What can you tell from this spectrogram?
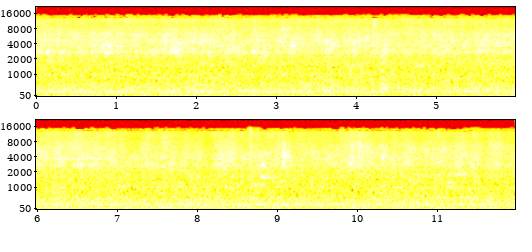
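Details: Quiet, constant broadband hiss with a faint low hum and no animal calls.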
